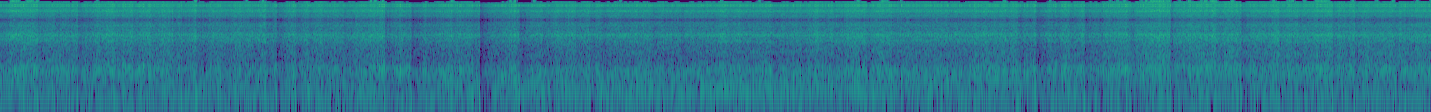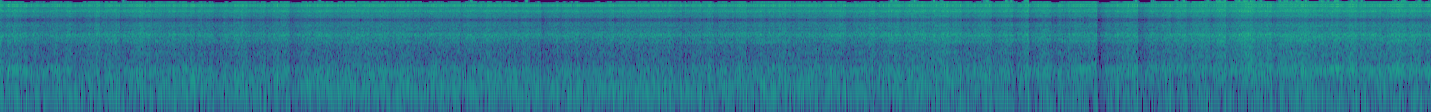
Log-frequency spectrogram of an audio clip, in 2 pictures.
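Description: A motorcycle engine hums steadily up close as it rides.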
